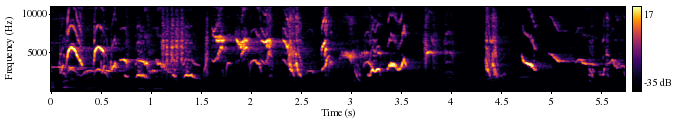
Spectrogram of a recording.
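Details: Oriental magpie-robin singing during a fight, Padang Gading village, Bengkulu, Indonesia; fast bright whistled notes and noisy rasping bursts, steady flow with one short pause near the end.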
